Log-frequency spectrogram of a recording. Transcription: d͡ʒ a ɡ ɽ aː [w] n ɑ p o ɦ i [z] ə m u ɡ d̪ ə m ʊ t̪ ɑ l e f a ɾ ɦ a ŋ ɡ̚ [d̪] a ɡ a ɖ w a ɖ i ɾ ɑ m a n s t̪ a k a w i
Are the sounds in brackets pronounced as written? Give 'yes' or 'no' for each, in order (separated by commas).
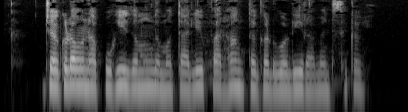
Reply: yes, yes, no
